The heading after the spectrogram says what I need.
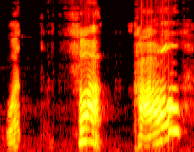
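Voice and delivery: loud, high-pitched shocked outburst; startled shout. Acted. Frightened friend to the sheeted Carl, startled shout. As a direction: yelp it in alarm, voice leaping up. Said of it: "I shout, whisper to him".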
